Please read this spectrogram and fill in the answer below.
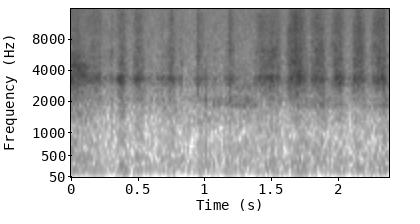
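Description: Faint, light scratchy strokes of a small brush worked against a carved wooden figure, several strokes a second at an uneven pace.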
